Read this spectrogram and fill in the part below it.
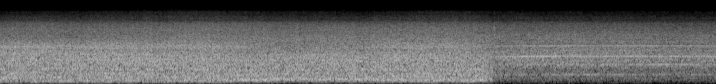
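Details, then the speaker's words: VW T4 Caravelle Syncro new radiator fan, bench tested after grinding off plastic that rubbed and melted against the shroud ring: steady even rush of air, no rubbing or scraping, spins down with faint hum; fan now runs clean. "Now it runs quite nice. That's plastic not touched together anymore. Yeah, now it's working."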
